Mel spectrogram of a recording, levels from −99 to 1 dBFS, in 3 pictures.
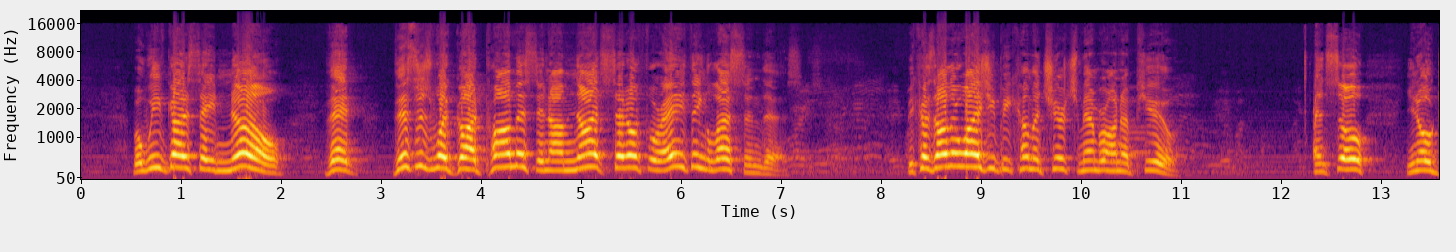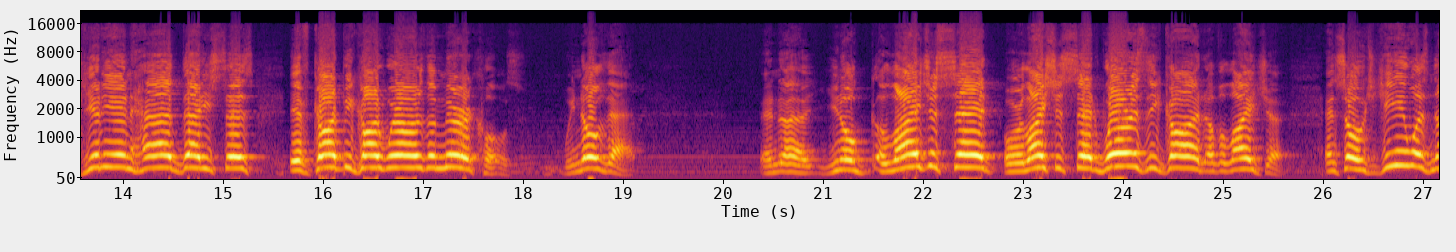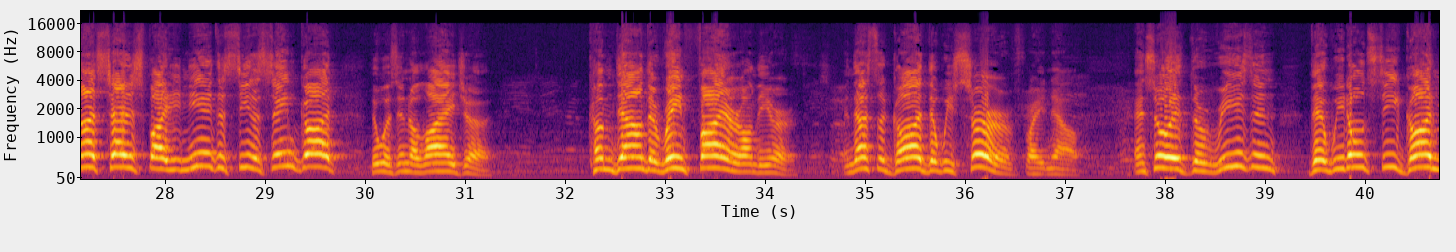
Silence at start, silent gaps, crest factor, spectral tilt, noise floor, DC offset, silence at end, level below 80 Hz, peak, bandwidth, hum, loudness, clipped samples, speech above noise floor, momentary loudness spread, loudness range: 0.55 s; none; 12 dB; -4 dB/octave; -51 dBFS; under 0.1%; 0 s; -54 dBFS; 0 dBFS; 16 kHz; none; -11 LUFS; 1%; 40 dB; 16 LU; 7 LU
